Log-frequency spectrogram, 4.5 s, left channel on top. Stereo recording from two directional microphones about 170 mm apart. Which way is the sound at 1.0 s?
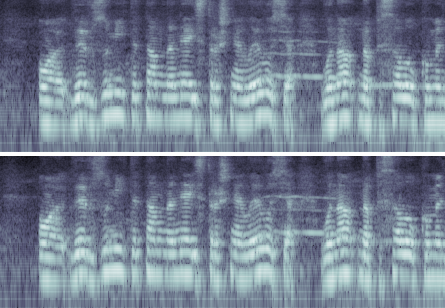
30° right (ahead or behind).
